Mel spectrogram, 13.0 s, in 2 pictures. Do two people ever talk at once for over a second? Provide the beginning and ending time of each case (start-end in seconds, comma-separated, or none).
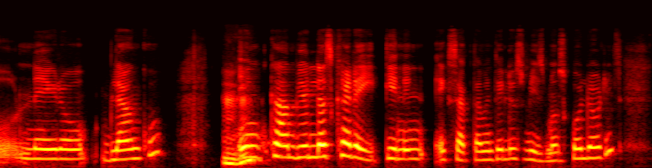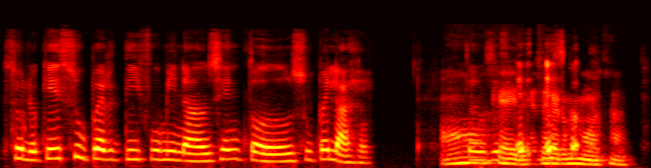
11.2-12.4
